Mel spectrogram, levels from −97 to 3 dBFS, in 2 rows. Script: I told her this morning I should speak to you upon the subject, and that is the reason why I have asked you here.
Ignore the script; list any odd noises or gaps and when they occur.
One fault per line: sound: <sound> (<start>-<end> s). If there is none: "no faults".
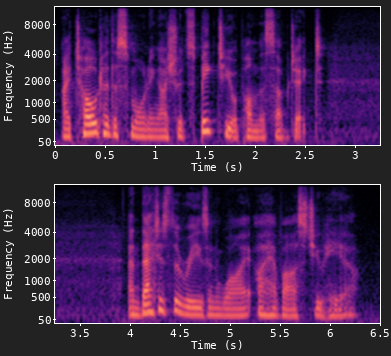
no faults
